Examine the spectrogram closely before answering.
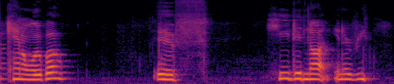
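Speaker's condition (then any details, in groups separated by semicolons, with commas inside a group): Cerebral palsy; from birth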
